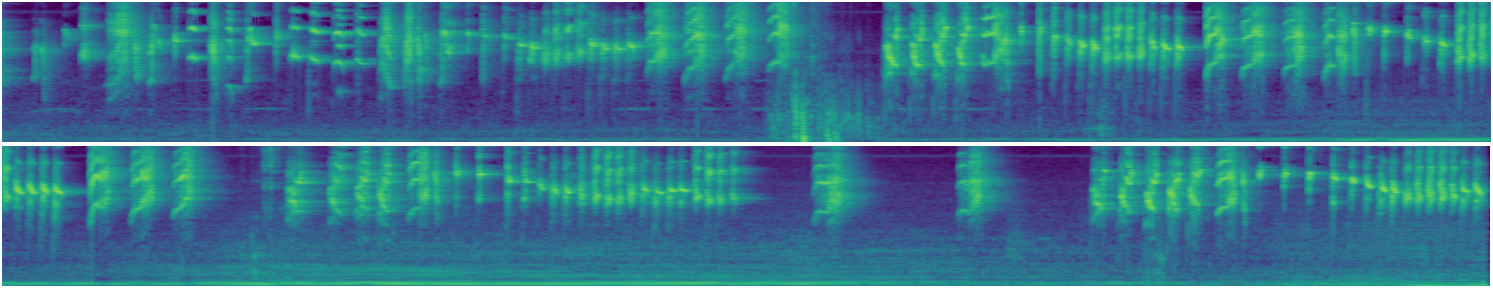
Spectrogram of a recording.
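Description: Long-tailed shrike singing a rapid, chattering song of short sharp notes, in bursts with short pauses between them.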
